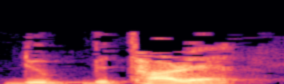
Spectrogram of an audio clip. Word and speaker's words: dubitare: The Latin word for doubt is, and I asked my wife how to pronounce it because she speaks Latin. She's way smarter than me. And it's dubitare.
